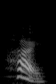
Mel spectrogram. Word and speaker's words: high: as T in switch and G in high.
